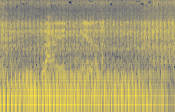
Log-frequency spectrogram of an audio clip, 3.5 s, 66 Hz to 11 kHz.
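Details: Honda CBR150R/CB150R single-cylinder with TDR racing exhaust: idle with an uneven clattery knock each beat from the right-side clutch block area, loudest at low revs; worn clutch basket damper rubbers.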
